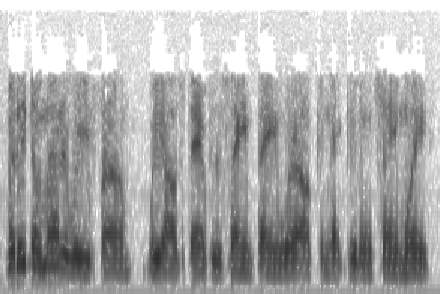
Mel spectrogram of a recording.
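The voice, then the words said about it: Southern country accent. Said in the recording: “And Southern, I know people get a kick out of my country accent”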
